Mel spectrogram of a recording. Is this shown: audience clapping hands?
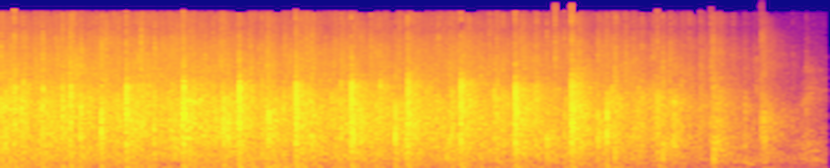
yes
